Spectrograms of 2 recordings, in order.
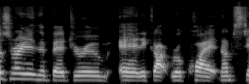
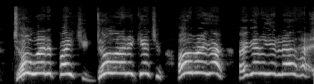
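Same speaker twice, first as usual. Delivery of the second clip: high, loud panicked screaming, the last line rushed; mother screaming; 6 dB louder, much faster than usual. Retold or imitated. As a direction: shriek the warnings in a frantic rush. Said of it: "she's screaming all these things".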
